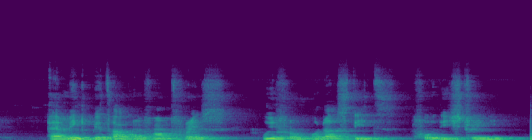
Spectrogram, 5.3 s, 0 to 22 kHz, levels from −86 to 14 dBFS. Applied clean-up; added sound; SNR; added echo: none; none; none; reverberation time 0.8 s.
